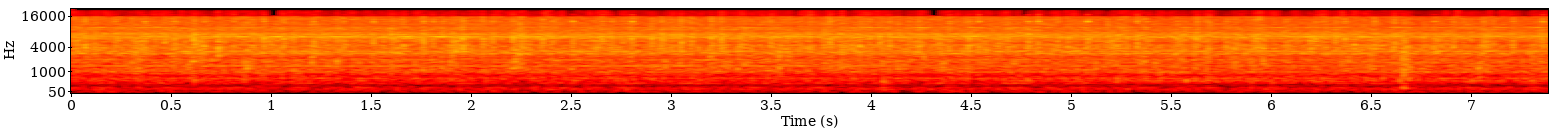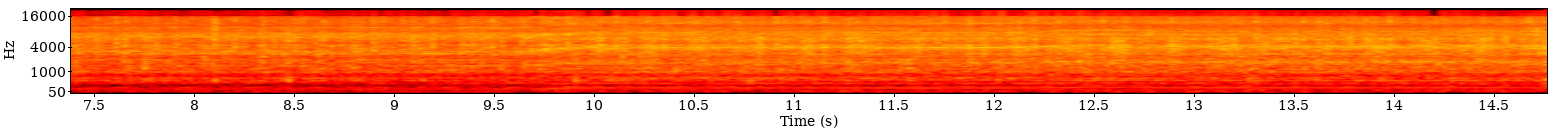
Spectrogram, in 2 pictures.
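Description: A stand mixer whips Swiss meringue buttercream flavored with vanilla, giving a steady, loud motor whir with a rattling beater hum, shifting slightly in pitch partway through and running continuously with no talking.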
